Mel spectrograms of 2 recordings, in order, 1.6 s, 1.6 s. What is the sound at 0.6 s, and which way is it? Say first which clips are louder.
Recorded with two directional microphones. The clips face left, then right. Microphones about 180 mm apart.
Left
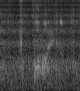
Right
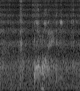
Whispering: right 2 dB; 15° right (ahead or behind).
